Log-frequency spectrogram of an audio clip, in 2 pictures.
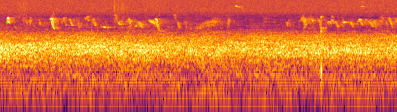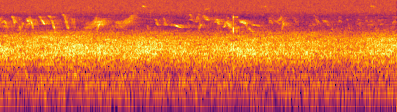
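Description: Many short, high bird chirps in quick, irregular succession over a steady background hiss of outdoor noise.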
